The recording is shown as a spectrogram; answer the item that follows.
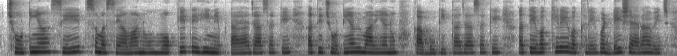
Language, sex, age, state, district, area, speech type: Punjabi, female, 18-30, Punjab, Rupnagar, urban, spontaneous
